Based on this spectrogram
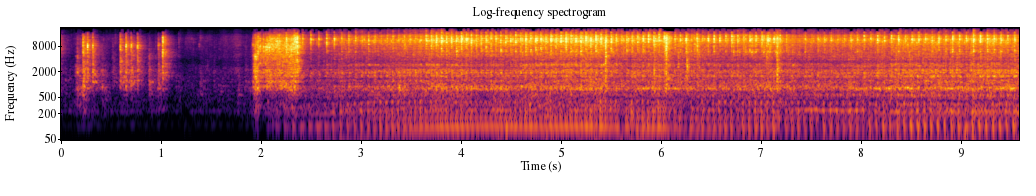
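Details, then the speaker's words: Dirt bike just reassembled: starts easily and settles into a fast, steady putter that never drops back down, idling too high. Cause suspected, not confirmed. "but now it's idling all kind of high"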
